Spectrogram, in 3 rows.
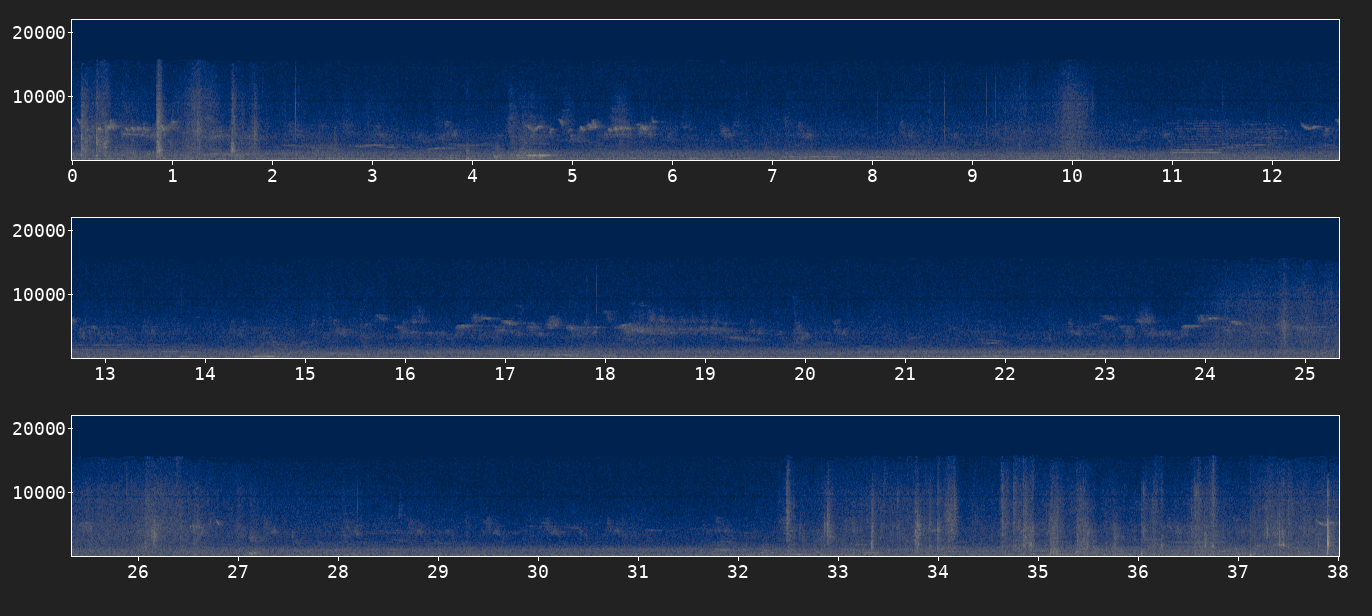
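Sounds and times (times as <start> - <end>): songbird chirps and calls: 0.0 - 10.0, 10.6 - 38.0
low steady hiss: 5.0 - 34.7.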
